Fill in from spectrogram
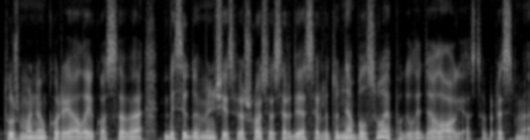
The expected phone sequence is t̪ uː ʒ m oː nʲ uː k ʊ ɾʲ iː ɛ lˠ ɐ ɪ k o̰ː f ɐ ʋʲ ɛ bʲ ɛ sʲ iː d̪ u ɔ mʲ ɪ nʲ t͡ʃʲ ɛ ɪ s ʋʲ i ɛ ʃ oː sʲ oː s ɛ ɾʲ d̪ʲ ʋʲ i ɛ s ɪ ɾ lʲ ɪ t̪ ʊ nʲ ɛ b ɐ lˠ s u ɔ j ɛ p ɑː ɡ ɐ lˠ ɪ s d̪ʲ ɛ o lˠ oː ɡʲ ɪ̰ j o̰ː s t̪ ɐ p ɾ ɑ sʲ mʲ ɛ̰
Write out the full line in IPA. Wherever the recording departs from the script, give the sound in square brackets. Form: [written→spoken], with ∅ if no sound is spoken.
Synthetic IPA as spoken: t̪ uː ʒ m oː nʲ uː k ʊ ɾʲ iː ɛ lˠ ɐ ɪ k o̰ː [f→s] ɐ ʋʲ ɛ bʲ ɛ sʲ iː d̪ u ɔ mʲ ɪ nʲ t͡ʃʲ ɛ ɪ s ʋʲ i ɛ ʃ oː sʲ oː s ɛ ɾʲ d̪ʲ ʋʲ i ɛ s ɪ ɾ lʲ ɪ t̪ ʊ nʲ ɛ b ɐ lˠ s u ɔ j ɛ p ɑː ɡ ɐ lˠ ɪ [s→∅] d̪ʲ ɛ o lˠ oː ɡʲ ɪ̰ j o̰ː s t̪ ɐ p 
